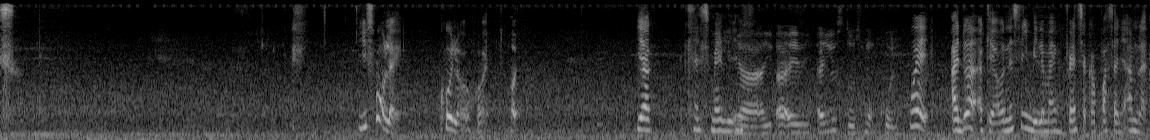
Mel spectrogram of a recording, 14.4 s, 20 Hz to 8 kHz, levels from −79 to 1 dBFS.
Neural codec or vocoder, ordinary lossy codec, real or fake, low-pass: none; MP3, 64 kbps; real; 7.2 kHz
